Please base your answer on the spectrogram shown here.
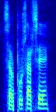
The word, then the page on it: sarpu sarse: Apatani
